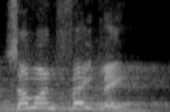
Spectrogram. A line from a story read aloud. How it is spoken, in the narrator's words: hollered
